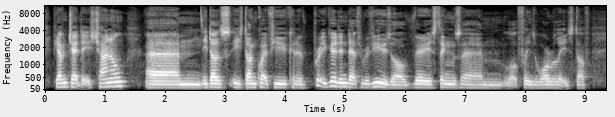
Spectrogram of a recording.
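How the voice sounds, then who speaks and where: Moderately paced male speech with a British accent, medium pitch, fairly even intonation and hardly any pauses. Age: 20s. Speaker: scale modelling youtuber. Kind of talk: casual vlog. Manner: hesitant, many fillers.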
